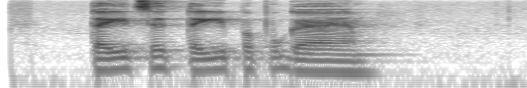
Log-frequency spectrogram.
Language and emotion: Russian, neutral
